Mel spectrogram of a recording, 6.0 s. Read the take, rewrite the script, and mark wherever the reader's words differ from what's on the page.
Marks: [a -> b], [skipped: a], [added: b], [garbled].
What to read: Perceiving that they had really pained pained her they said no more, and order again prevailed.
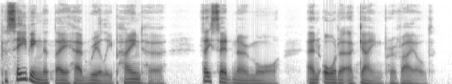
Perceiving that they had really pained [skipped: pained] her they said no more, and order again prevailed.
